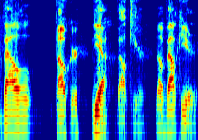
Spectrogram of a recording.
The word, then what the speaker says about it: Valkyr: Valkyr yeah Valkyr no Valkyr it's okay because this should mean it should be pronounced more like Valkyrie it was like Valkyr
